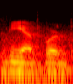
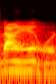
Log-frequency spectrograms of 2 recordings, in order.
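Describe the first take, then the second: First: The first word sounds like English 'the'. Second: The first word rhymes with English 'pie'. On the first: The speaker calls it right. "It's the Antwoord" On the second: The speaker calls it wrong. "it's not die Antwoord"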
